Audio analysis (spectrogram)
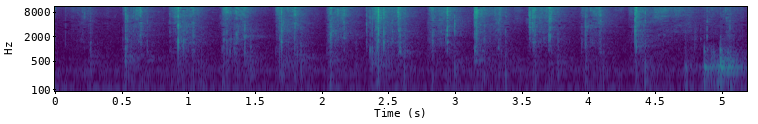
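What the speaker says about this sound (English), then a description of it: "Let's get more cards from the Angel Answer deck," Tarot cards from the Angel Answer deck being shuffled in a steady run of about ten quick riffling bursts, close and crisp, with no talking.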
